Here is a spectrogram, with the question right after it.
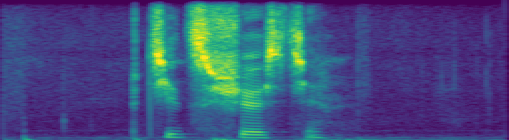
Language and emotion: Russian, neutral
